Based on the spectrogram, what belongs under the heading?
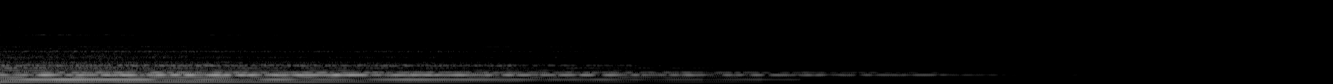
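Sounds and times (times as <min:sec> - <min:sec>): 
synth pads: 0:00.0 - 0:07.3.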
